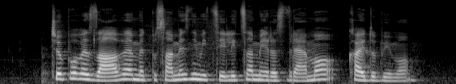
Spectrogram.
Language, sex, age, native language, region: Slovenian, female, 18-29, Slovenian, Drava region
